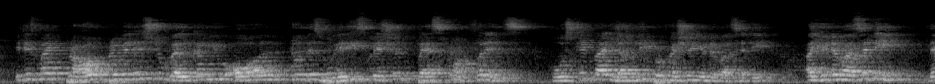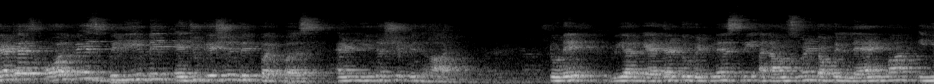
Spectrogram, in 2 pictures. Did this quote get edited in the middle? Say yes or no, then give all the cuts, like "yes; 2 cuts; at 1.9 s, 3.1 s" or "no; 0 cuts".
no; 0 cuts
